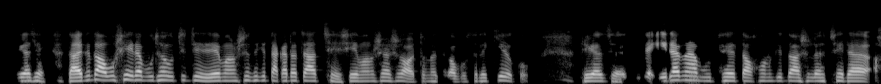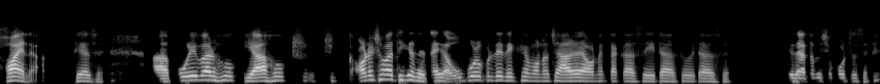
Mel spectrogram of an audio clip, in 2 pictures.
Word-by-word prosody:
ঠিক 165 Hz, -, -12 dB
আছে? 170 Hz, 0 st, -2 dB, 0.3 s
তাদের 160 Hz, +1 st, +8 dB
কিন্তু 210 Hz, +2 st, +3 dB
অবশ্যই 210 Hz, +3 st, -2 dB
এটা 205 Hz, 0 st, +3 dB
বোঝা 195 Hz, +2 st, -3 dB
উচিত 195 Hz, +1 st, -14 dB
যে, -, -, 0 dB
যে 170 Hz, -, +4 dB
মানুষের 170 Hz, +3 st, -4 dB
থেকে 190 Hz, 0 st, -7 dB
টাকাটা 170 Hz, +2 st, 0 dB
চাচ্ছে 170 Hz, -3 st, 0 dB
সে 160 Hz, -, -3 dB
মানুষের 160 Hz, +1 st, -4 dB
অর্থনৈতিক 145 Hz, -2 st, -11 dB
অবস্থাটা 135 Hz, +4 st, -9 dB
কিরকম, 180 Hz, -7 st, -5 dB, 0.5 s
ঠিক 155 Hz, +1 st, +2 dB
আছে? 150 Hz, -, -9 dB, 0.2 s
কিন্তু 300 Hz, -, -7 dB, 0.2 s
এটা 195 Hz, +4 st, +6 dB
না 195 Hz, -, +5 dB
বুঝে 165 Hz, +1 st, -5 dB, 0.2 s
তখন 165 Hz, +2 st, -2 dB
কিন্তু 170 Hz, +1 st, -5 dB
আসলে 160 Hz, +1 st, -6 dB, 0.3 s
এটা 155 Hz, -1 st, +2 dB, 0.3 s
হয় 185 Hz, +2 st, +9 dB
না, -, -, -13 dB, 0.4 s
ঠিক 155 Hz, -, -2 dB
আছে? 130 Hz, -3 st, -15 dB, 0.6 s
আ -, -, +5 dB, 0.2 s
পরিবার 200 Hz, +2 st, +5 dB
হোক, 195 Hz, -1 st, -3 dB
ইয়া 160 Hz, +1 st, +9 dB
হোক, 185 Hz, 0 st, -5 dB
স -, -, -21 dB, 0.3 s
স -, -, -19 dB, 0.3 s
অনেক 210 Hz, -, +4 dB
সময় 230 Hz, 0 st, +5 dB
ঠিক 210 Hz, -, -1 dB
আছে, 160 Hz, -3 st, +2 dB
তাই 155 Hz, -, +2 dB
না? 155 Hz, -, +3 dB
উপর, 185 Hz, +5 st, -3 dB
উপর 190 Hz, -, -11 dB
দিয়ে 195 Hz, -2 st, 0 dB
দেখে 180 Hz, +1 st, -5 dB
মনে 160 Hz, 0 st, -4 dB
হচ্ছে 160 Hz, -, -3 dB
আরে 160 Hz, +1 st, +4 dB, 0.2 s
অনেক 155 Hz, 0 st, -13 dB
টাকা 150 Hz, -, -8 dB
আছে, 140 Hz, +2 st, -10 dB
এটা 145 Hz, -, -3 dB
আছে 140 Hz, -, -15 dB
ওইটা 140 Hz, +1 st, -4 dB
আছে। 130 Hz, +2 st, -14 dB, 0.6 s
ফের 150 Hz, -, -1 dB
এত -, -, -18 dB
কিছু 160 Hz, -, -14 dB
করতেছে। 150 Hz, -3 st, -9 dB
165 Hz, 220 wpm, -22 LUFS, 155-190 Hz, 0.6 s, হয়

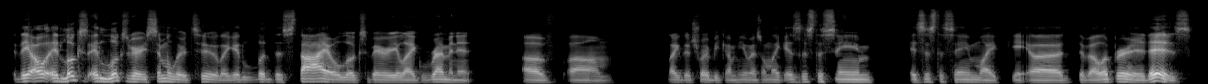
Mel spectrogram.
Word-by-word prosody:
they 145 Hz, +4 st, +4 dB
all 160 Hz, -, +6 dB
it 145 Hz, -2 st, +4 dB
looks 200 Hz, -, +3 dB
it -, -, +2 dB
looks 145 Hz, +3 st, +3 dB
very 125 Hz, -3 st, +2 dB
similar 120 Hz, -3 st, -1 dB
too, 115 Hz, +2 st, -4 dB
like 100 Hz, 0 st, -5 dB
it 110 Hz, 0 st, -3 dB
loo 110 Hz, +3 st, -4 dB
the 115 Hz, -1 st, -8 dB
style 135 Hz, -1 st, +4 dB
looks 105 Hz, -1 st, -4 dB
very, 105 Hz, -1 st, -1 dB
like 100 Hz, -1 st, 0 dB
remnant, 105 Hz, -3 st, -2 dB, 0.5 s
of, 100 Hz, -1 st, -3 dB
um, 95 Hz, -2 st, -5 dB, 0.5 s
like 105 Hz, 0 st, -5 dB
Detroit: 105 Hz, 0 st, -7 dB
Become 100 Hz, -1 st, -10 dB
Human, 105 Hz, -2 st, -8 dB
so 105 Hz, -, -12 dB
I'm 105 Hz, -, -11 dB
like 110 Hz, -1 st, -8 dB
is 115 Hz, -1 st, -5 dB
this 120 Hz, 0 st, -4 dB
the 125 Hz, 0 st, -6 dB
same 115 Hz, -3 st, -2 dB, 0.3 s
is 110 Hz, -2 st, -6 dB
this 120 Hz, -1 st, -4 dB
the 110 Hz, -, -12 dB
same, 110 Hz, 0 st, -5 dB
like, 95 Hz, -2 st, -4 dB
ga 100 Hz, -1 st, -7 dB
uh, 95 Hz, -1 st, +1 dB
developer, 115 Hz, +6 st, +1 dB
it 95 Hz, -4 st, 0 dB
is. -, -, +7 dB
110 Hz, 205 wpm, -24 LUFS, 100-120 Hz, 0.5 s, is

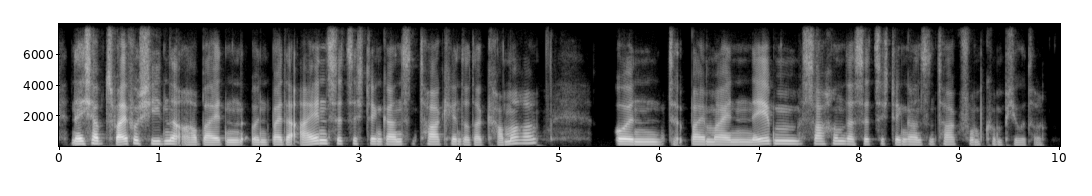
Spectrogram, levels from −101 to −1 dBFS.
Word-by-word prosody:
Ne, 170 Hz, -, +7 dB
ich 175 Hz, -, +3 dB
hab 190 Hz, -1 st, +5 dB
2 -, -, +7 dB
verschiedene 185 Hz, -3 st, +1 dB
Arbeiten. 140 Hz, -1 st, 0 dB
Und 140 Hz, 0 st, -3 dB
bei 150 Hz, -, +2 dB
der -, -, +1 dB
einen 185 Hz, +7 st, +4 dB
sitze 185 Hz, -2 st, -4 dB
ich -, -, -11 dB
den 170 Hz, -1 st, -1 dB
ganzen 160 Hz, 0 st, -1 dB
Tag 160 Hz, -1 st, 0 dB
hinter 155 Hz, -2 st, -3 dB
der 125 Hz, -3 st, -3 dB
Kamera 195 Hz, -, -3 dB, 0.8 s
und 155 Hz, -2 st, +3 dB, 0.2 s
bei 155 Hz, -1 st, +1 dB
meinen 145 Hz, -1 st, -1 dB
Nebensachen, 180 Hz, +1 st, 0 dB
da 165 Hz, -3 st, -2 dB
sitze 155 Hz, +1 st, -6 dB
ich -, -, -13 dB
den 150 Hz, 0 st, -3 dB
ganzen 150 Hz, 0 st, -5 dB
Tag 150 Hz, 0 st, -6 dB
vorm 145 Hz, +1 st, -9 dB
Computer. 125 Hz, -, -13 dB
155 Hz, 180 wpm, -23 LUFS, 145-180 Hz, 0.8 s, Ne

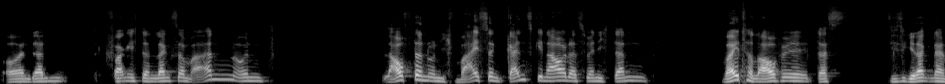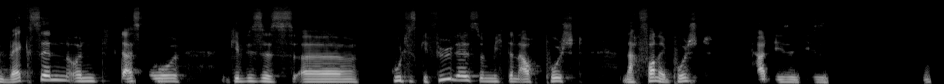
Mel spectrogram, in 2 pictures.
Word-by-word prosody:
und 130 Hz, +2 st, 0 dB
dann 145 Hz, +2 st, 0 dB, 0.4 s
fange 150 Hz, +2 st, +1 dB
ich 155 Hz, -, -6 dB
dann 145 Hz, -2 st, 0 dB
langsam 150 Hz, 0 st, 0 dB
an 225 Hz, 0 st, -3 dB
und 160 Hz, -1 st, -4 dB, 1.1 s
laufe -, -, +4 dB
dann 210 Hz, -4 st, +5 dB
und 155 Hz, -3 st, -1 dB
ich 120 Hz, -, -10 dB
weiß 175 Hz, +11 st, -1 dB
dann 170 Hz, -5 st, -1 dB
ganz 220 Hz, 0 st, -1 dB
genau, 180 Hz, 0 st, +4 dB
dass 160 Hz, -2 st, -2 dB
wenn 155 Hz, -1 st, -2 dB
ich 145 Hz, 0 st, -6 dB
dann 160 Hz, +1 st, -2 dB, 0.7 s
weiterlaufe, 160 Hz, -4 st, +6 dB
dass 130 Hz, -1 st, -4 dB, 0.4 s
diese 135 Hz, +3 st, -5 dB
Gedanken 145 Hz, +2 st, +5 dB
dann 135 Hz, -6 st, +1 dB
weg -, -, 0 dB
sind 205 Hz, -3 st, +1 dB
und, 150 Hz, +1 st, -4 dB
dass 140 Hz, -, 0 dB
so 140 Hz, 0 st, 0 dB, 0.4 s
gewisses, 140 Hz, -2 st, -4 dB
äh, 125 Hz, 0 st, +1 dB, 0.3 s
gutes 165 Hz, -5 st, -5 dB
Gefühl 225 Hz, +2 st, -3 dB
ist 195 Hz, -2 st, 0 dB
und 140 Hz, -1 st, -4 dB
mich 135 Hz, -1 st, -7 dB
dann 140 Hz, -2 st, -4 dB
auch 125 Hz, 0 st, -2 dB
pusht 150 Hz, 0 st, -2 dB, 0.4 s
nach -, -, -3 dB
vorne 165 Hz, -1 st, +3 dB
pusht, 155 Hz, +3 st, -5 dB, 0.4 s
grad -, -, +1 dB
diese 115 Hz, -1 st, -3 dB
diese 105 Hz, -2 st, -7 dB, 0.9 s
Hm. -, -, -11 dB
150 Hz, 150 wpm, -25 LUFS, 135-165 Hz, 1.1 s, weiterlaufe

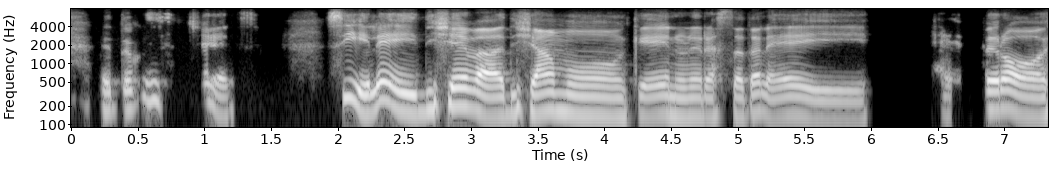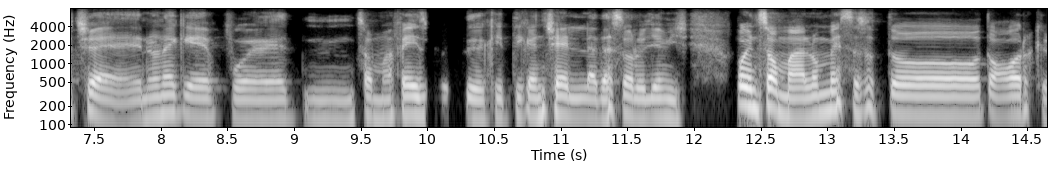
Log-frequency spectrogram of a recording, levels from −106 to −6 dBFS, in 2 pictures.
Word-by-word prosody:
ho -, -, -48 dB
detto: 175 Hz, 0 st, -5 dB
"Cosa 250 Hz, -1 st, -6 dB
è -, -, -5 dB, 0.2 s
successo?" -, -, -7 dB, 0.5 s
Sì, 275 Hz, -, +2 dB
lei 165 Hz, -7 st, +4 dB
diceva 185 Hz, -5 st, +5 dB
diciamo 155 Hz, -4 st, +1 dB
che 145 Hz, +1 st, -1 dB
non 135 Hz, -1 st, -4 dB
era 140 Hz, -1 st, -2 dB
stata 140 Hz, +3 st, -2 dB
lei. 125 Hz, -5 st, -4 dB, 0.5 s
Eh, -, -, -14 dB
però, 165 Hz, -6 st, +3 dB
cioè, 125 Hz, -3 st, -1 dB
non 140 Hz, +3 st, -5 dB
è 155 Hz, -, -1 dB
che 135 Hz, -3 st, -3 dB
può 130 Hz, -1 st, -7 dB
e 125 Hz, 0 st, -6 dB
mhmm, 125 Hz, -1 st, -14 dB
insomma 130 Hz, 0 st, -6 dB
Facebook 145 Hz, 0 st, -2 dB, 0.3 s
che 135 Hz, +1 st, -8 dB
ti 135 Hz, +3 st, -10 dB
cancella 140 Hz, -2 st, 0 dB
da 130 Hz, -, -1 dB
solo 140 Hz, -4 st, +1 dB
gli 135 Hz, -, -4 dB
amici. 130 Hz, -2 st, -6 dB, 0.3 s
Poi 215 Hz, -2 st, +5 dB
insomma 170 Hz, -8 st, +5 dB
l'ho 145 Hz, +2 st, -1 dB
messa 165 Hz, -1 st, -1 dB
sotto 145 Hz, -4 st, +1 dB
torchio 145 Hz, -2 st, -2 dB
145 Hz, 155 wpm, -22 LUFS, 135-160 Hz, 0.5 s, diceva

